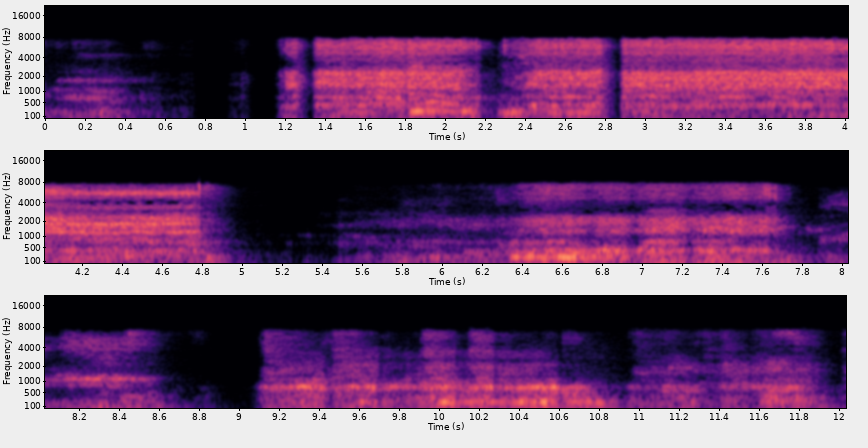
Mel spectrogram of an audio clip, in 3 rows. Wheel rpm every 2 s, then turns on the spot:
60, 10, 10, 0, 0, 40.
2-6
